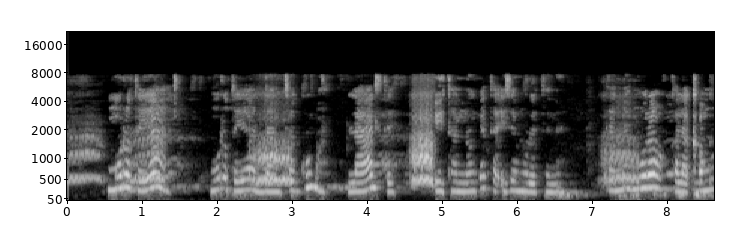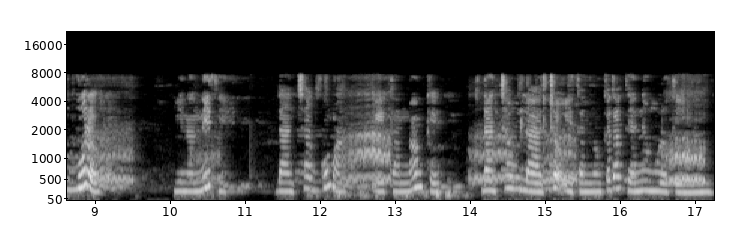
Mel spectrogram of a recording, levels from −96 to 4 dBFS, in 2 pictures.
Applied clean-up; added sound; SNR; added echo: classical method WPE with log-MMSE.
